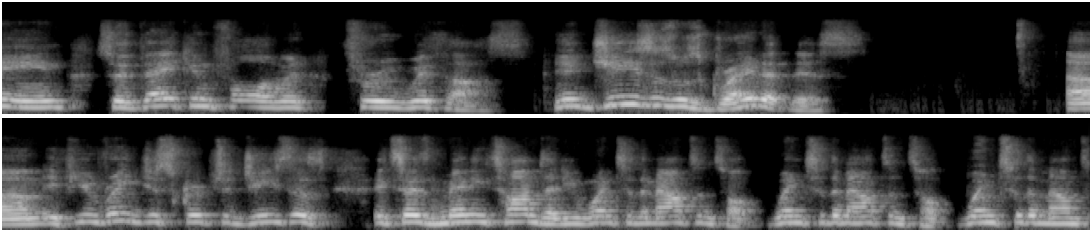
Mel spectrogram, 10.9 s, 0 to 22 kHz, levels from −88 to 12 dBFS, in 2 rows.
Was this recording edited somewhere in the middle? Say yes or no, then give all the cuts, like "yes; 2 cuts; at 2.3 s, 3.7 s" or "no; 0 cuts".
yes; 1 cut; at 2.7 s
